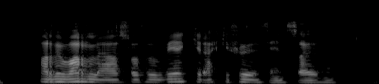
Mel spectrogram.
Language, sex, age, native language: Icelandic, male, 14, Icelandic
